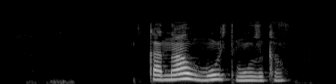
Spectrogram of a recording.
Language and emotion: Russian, neutral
